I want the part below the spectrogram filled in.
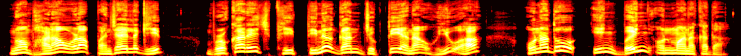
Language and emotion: Santali, surprised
